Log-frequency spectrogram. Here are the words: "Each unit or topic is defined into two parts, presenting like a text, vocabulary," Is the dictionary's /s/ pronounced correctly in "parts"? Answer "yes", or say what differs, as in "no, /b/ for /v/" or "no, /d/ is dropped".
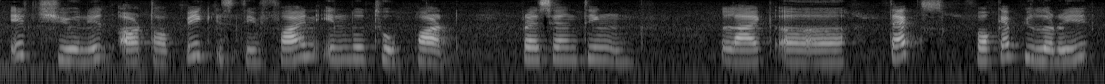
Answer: no, /s/ is dropped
